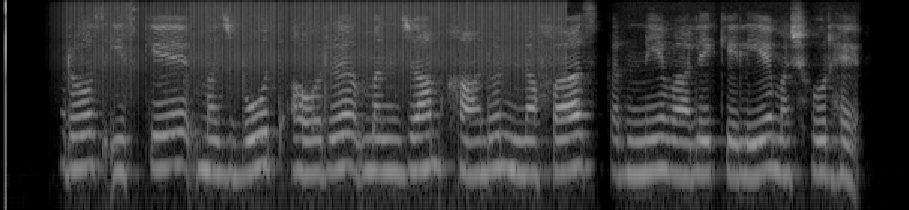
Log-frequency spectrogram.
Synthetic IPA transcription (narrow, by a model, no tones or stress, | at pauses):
ɾoːzɪskemɐzbuːt̪ɔːɾmɐ̃nd͡ʒaːmxaːnuːnːɐfaːzkɐɾneʋaːlekeliemɐʃhuːɾɦɛː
